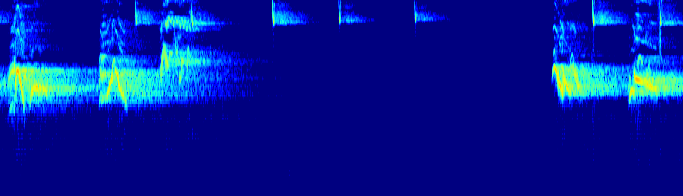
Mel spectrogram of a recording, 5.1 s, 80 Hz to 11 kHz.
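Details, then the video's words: An American robin calls, rendered in 8D sound: three whistled phrases, then a quiet gap marked by three thin high ticking notes, then two more clear whistled phrases. "American Robin Calling"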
